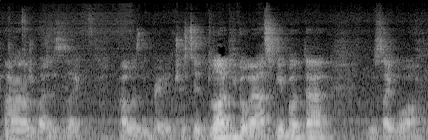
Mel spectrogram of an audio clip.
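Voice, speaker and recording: Fast-talking and creaky, this man has a voice on the low side with a darkish tone. A chiropractor from Red Deer, Alberta, Canada, he recounts a personal story at a wellness event in a rambling, filler-heavy, casual way. The event-venue recording is roomy from a distant mic, with a little hiss or hum.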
